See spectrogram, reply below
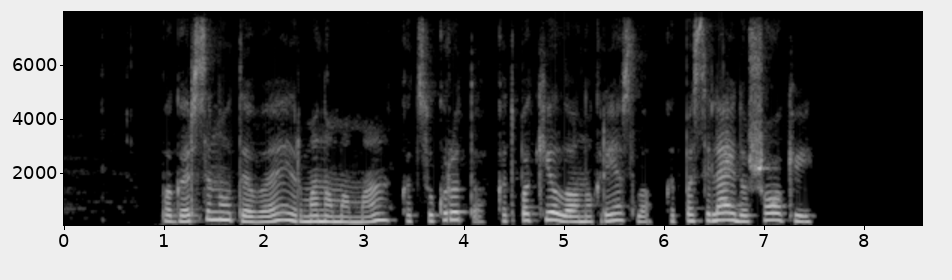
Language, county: Lithuanian, Klaipėda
